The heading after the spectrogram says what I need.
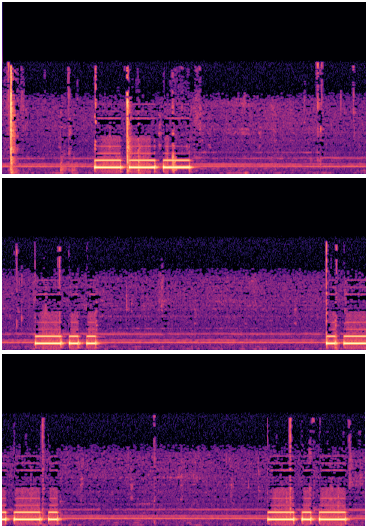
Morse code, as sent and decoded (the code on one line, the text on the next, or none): --- / -.. / .--. / -.-
O D P K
